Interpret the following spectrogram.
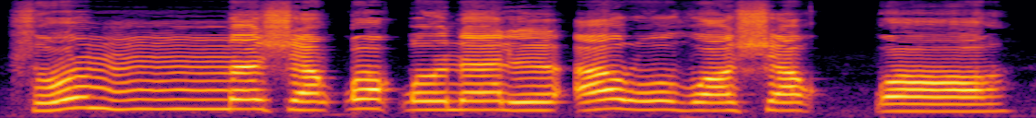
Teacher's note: क़ाफ साकिन है, यहाँ पर कलकला करके पढ़ेंगे। · यहाँ पर राय साकिना को मोटा यानी पुर पढ़ेंगे क्योंकि इससे पहले जबर है।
